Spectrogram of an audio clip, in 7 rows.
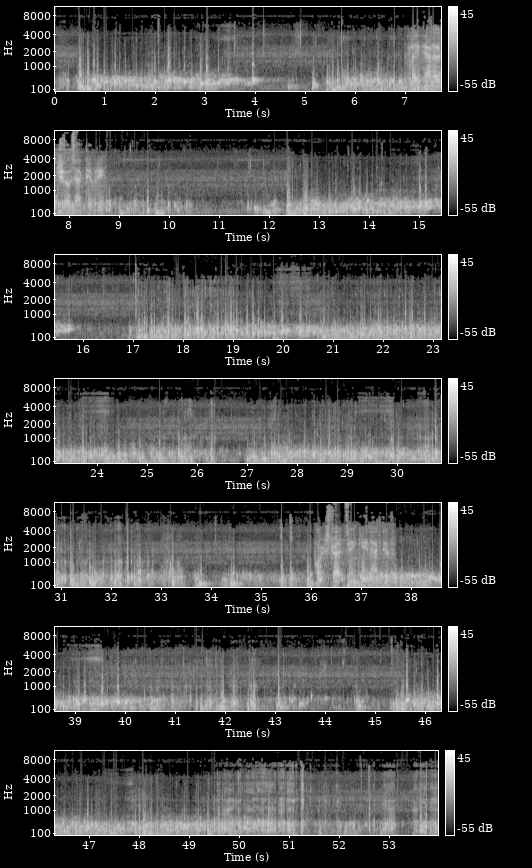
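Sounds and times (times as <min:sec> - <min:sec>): scuba regulator breath bubbling: 0:00.0 - 0:10.6, 0:11.4 - 0:15.9, 0:16.9 - 0:53.9.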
